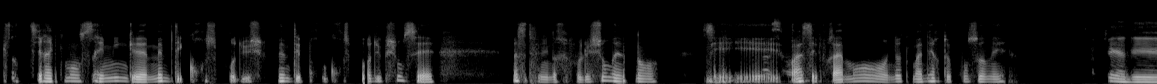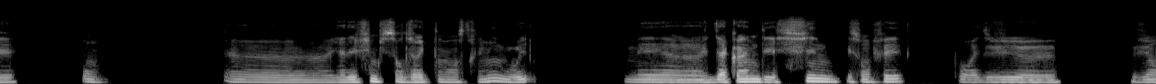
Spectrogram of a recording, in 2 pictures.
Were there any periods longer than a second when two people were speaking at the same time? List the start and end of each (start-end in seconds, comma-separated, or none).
none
